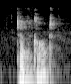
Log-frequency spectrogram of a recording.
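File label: "dovecote", British English; pronunciations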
